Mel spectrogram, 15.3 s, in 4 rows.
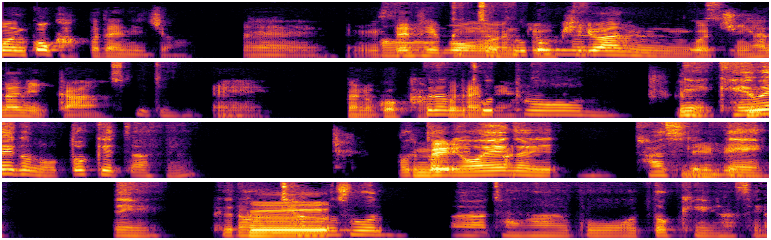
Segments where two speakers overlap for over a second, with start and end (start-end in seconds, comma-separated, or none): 1.9-3.7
